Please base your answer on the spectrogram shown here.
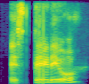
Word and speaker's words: estéreo: sería la respuesta no estéreo es una palabra esdrújula no es t re o es la antepenúltima la sílaba tónica y ya sabemos que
